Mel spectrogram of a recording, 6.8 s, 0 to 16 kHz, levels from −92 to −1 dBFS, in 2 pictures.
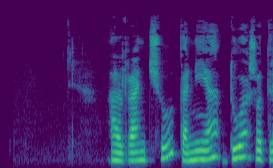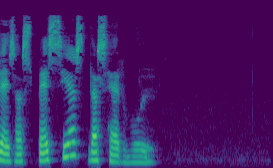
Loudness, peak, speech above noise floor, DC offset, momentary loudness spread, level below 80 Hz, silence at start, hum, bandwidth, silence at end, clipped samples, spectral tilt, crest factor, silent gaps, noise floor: -28 LUFS; -12 dBFS; 49 dB; under 0.1%; 7 LU; -80 dBFS; 1.35 s; none; 11.5 kHz; 1.5 s; under 0.1%; -4.5 dB/octave; 18 dB; none; -78 dBFS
